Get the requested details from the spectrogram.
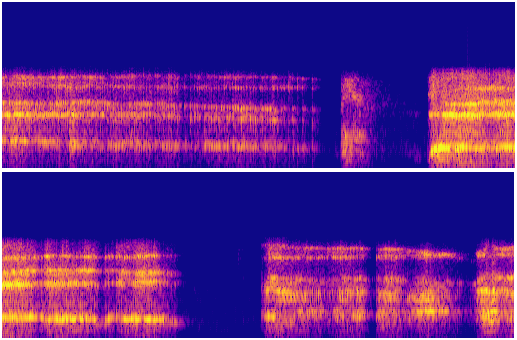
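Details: Two people burping deliberately: long, loud, drawn-out voiced belches in several bursts with brief pauses between; repeated burping.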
